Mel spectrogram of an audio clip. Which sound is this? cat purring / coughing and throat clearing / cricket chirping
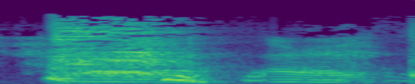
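coughing and throat clearing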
